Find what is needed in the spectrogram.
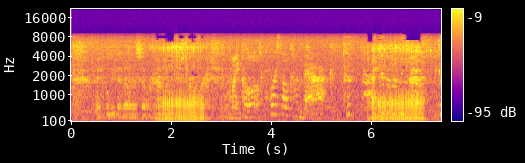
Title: Snoring Chihuahua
